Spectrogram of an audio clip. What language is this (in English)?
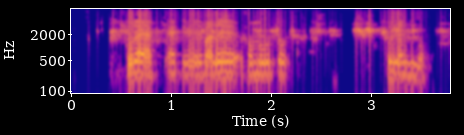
Bangla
